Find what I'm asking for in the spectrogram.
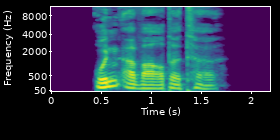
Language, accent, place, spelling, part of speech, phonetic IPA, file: German, Germany, Berlin, unerwartete, adjective, [ˈʊnɛɐ̯ˌvaʁtətə], De-unerwartete.ogg
- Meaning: inflection of unerwartet: 1. strong/mixed nominative/accusative feminine singular 2. strong nominative/accusative plural 3. weak nominative all-gender singular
